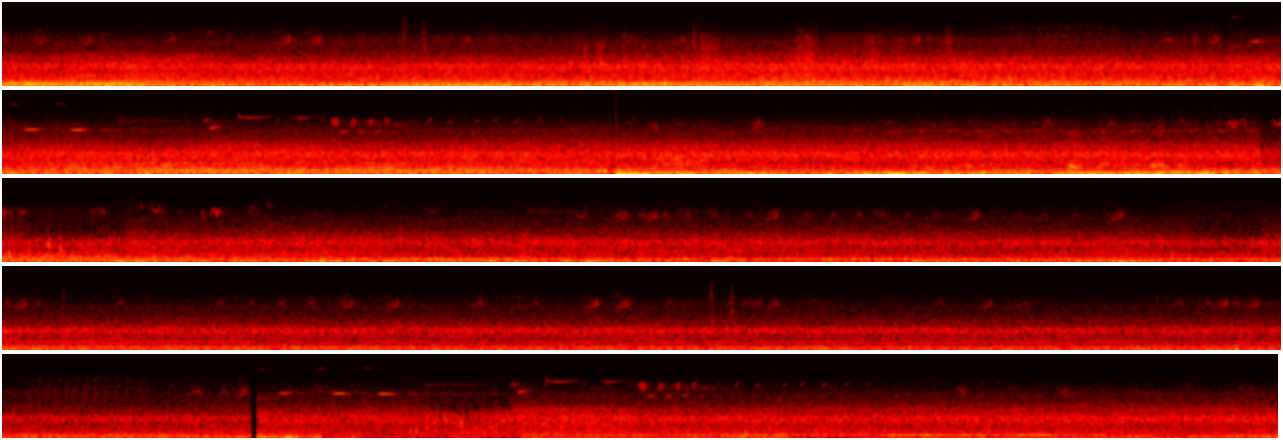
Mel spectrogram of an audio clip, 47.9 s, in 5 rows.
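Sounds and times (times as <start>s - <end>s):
small birds chirping: 0.0s - 47.9s
low rumble: 13.2s - 22.1s.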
